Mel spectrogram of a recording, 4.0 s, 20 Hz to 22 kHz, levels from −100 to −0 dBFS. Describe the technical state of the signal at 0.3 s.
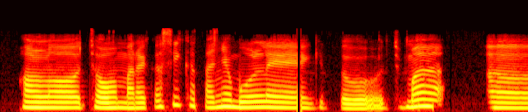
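At 0.3 s the speech passes intact, carried through the wideband Bluetooth mSBC headset path with its band limit at 8 kHz and no dropout, click or distortion at that moment.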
